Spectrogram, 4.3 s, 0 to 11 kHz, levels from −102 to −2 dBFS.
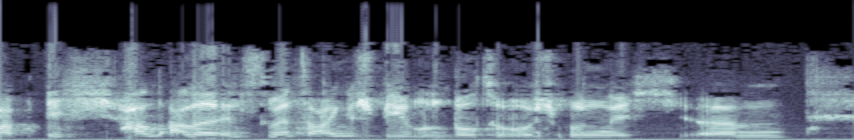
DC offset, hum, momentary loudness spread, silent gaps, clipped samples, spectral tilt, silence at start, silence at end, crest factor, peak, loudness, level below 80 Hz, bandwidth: under 0.1%; none; 7 LU; none; under 0.1%; -0.5 dB/octave; 0 s; 0 s; 14 dB; 0 dBFS; -12 LUFS; -38 dBFS; 11 kHz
